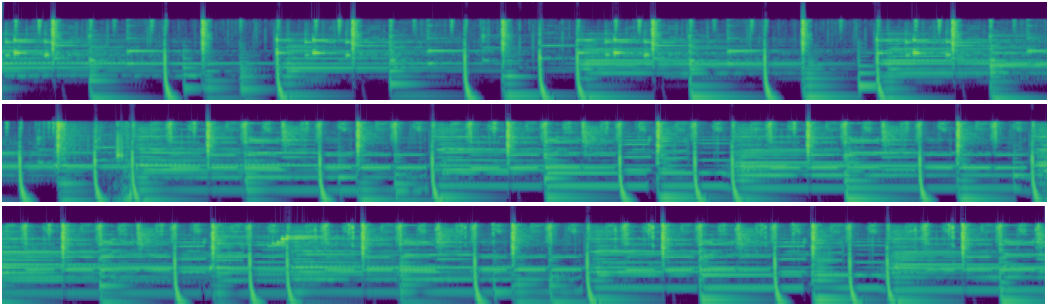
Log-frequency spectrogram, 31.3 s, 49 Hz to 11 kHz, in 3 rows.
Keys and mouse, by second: 1.3-2.4 middle drag, 2.8 g, 6.0 click, 7.8 g, 11.3 click, 12.8-14.4 drag, 15.4 g, 17.9 click, 18.5 click, 19.7 shift+click, 21.0 click, 22.1 shift+click, 23.1 g, 27.0-28.3 drag, 29.2 click, 30.4 click.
